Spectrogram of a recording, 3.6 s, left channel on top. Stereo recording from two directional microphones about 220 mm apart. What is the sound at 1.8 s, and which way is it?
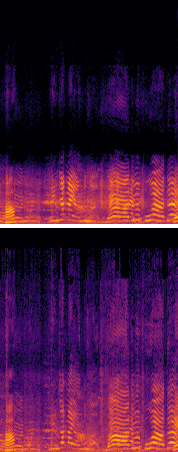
A child's voice, 65° right (ahead or behind).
